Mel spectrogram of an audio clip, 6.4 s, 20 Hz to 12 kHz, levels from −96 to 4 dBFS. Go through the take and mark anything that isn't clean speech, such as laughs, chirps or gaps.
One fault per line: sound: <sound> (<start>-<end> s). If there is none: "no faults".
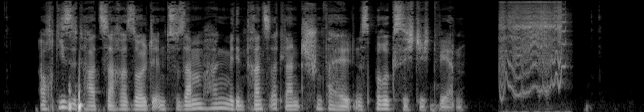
sound: squeak (5.0-5.7 s)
